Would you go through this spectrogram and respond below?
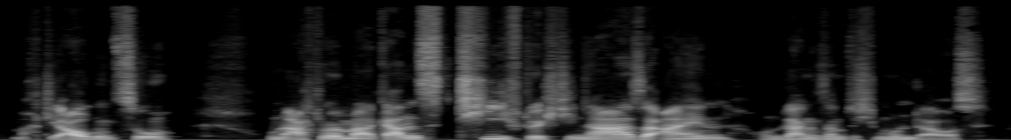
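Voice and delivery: sultry narrator. Acted. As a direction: talk them calmly through each breath. Leads a breathing exercise.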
